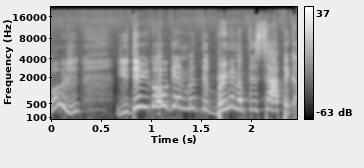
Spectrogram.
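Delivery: high, mocking, whiny voice. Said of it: "People are gonna say, like".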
